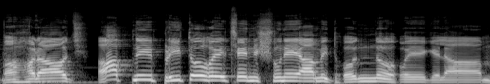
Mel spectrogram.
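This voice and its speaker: A man's voice: mid-range voice, sing-song, measured pace, clear, resonant tone. A man voicing a boastful, hulking champion wrestler in a cartoon, speaking in a declamatory way. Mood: boastful, respectful. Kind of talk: Bengali cartoon dialogue.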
